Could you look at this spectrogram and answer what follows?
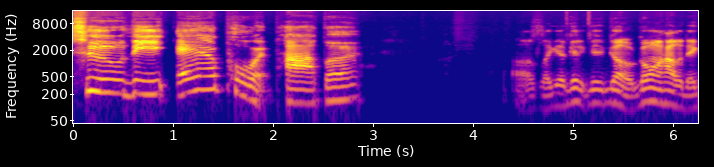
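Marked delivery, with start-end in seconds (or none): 0.0-2.9 talking down, very slow and very high-pitched. Quoting a woman talking down to him, slowed down as if to someone dumb. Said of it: "she slowed it down, like I couldn't comprehend".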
